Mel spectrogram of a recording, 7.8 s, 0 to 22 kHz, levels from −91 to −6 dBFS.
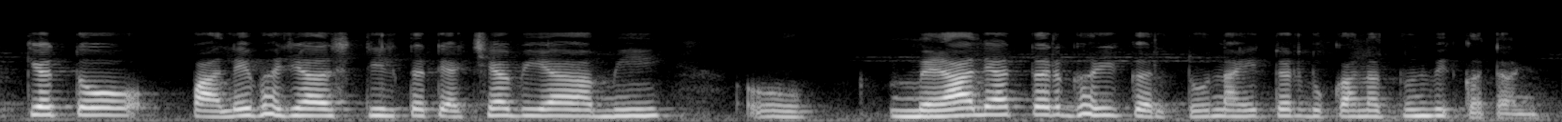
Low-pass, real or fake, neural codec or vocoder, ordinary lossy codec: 7.2 kHz; fake; vocoder, 44.1 kHz, 128 mel bands every 256 samples, BigVGAN v2; none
